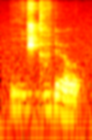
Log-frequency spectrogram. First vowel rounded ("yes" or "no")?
no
